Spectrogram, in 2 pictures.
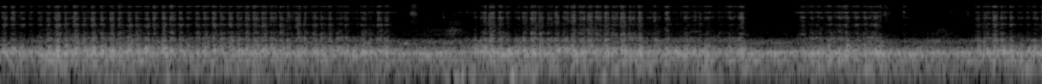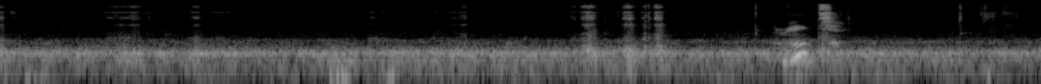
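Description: Glass dip pen nib scratching faintly across sketchbook paper in short repeated strokes as ink swatches are hatched on. A brief rising voice-like sound comes near the end.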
